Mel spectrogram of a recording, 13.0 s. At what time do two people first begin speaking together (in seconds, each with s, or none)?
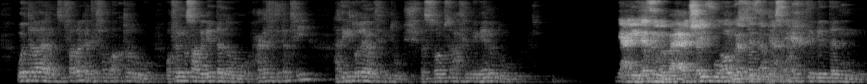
10.8 s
